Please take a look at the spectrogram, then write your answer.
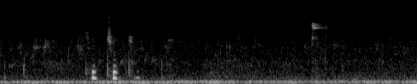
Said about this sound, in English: We'll sing with this bird, see what happens.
